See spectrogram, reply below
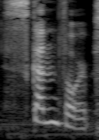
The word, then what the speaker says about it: Scunthorpe: but it's called the Scunthorpe problem. – Scunthorpe. – Scunthorpe. Let me spell that for you. – No. – S-C-U-N-T-H-O-R-P-E.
